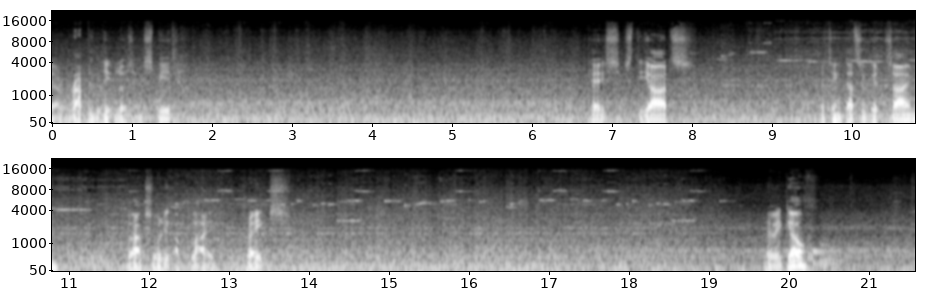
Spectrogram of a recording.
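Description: Steel wheels roll on rails and slow to a stop.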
